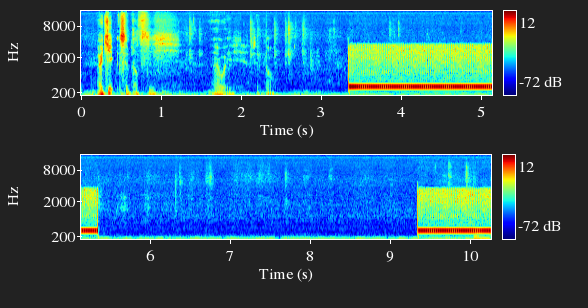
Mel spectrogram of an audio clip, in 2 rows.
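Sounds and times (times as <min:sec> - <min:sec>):
faint hum: 0:00.0 - 0:10.2
speech: 0:00.2 - 0:02.5
telephone ringback tone on an outgoing call: 0:03.3 - 0:05.4, 0:09.3 - 0:10.2.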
